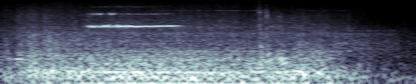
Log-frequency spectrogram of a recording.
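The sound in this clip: A car drives and pulls up outside an apartment block, a steady, fairly loud engine and road rumble that eases off toward the end.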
